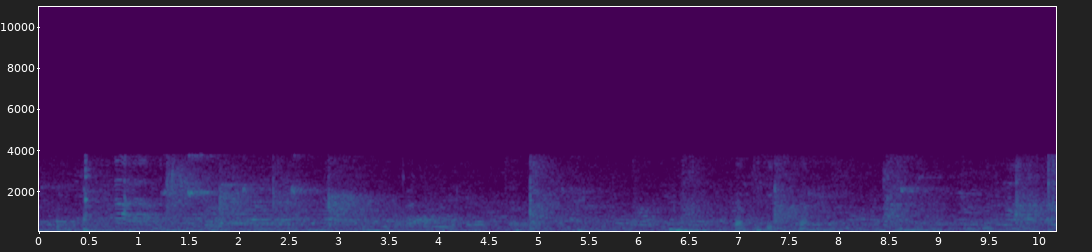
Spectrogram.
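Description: Young men talk quietly in a large echoing hall.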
